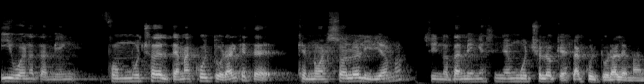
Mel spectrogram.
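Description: A man talks at a medium pitch with ordinary pitch variation. He hardly pauses. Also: fairly quick pace. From Venezuela, Caracas. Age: 30s. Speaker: engineer. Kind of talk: casual interview chat. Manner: halting, many repetitions.

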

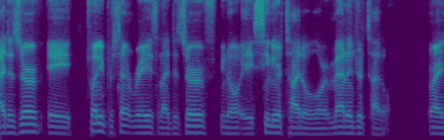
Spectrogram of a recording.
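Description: With a dry, close sound, no echo and a quiet background, a man speaks in a very deep, low voice at a fairly quick pace with monotone, flat intonation. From Nigeria. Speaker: podcast host and company co-founder. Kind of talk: casual chat. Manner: code-switching, more Nigerian when talking with Josh.

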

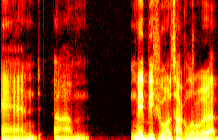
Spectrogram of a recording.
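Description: With an American accent and an ordinary speaking voice, a man talks at a moderate pace and medium pitch, using ordinary pitch variation. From US West, Los Angeles. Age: 20s. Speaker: student podcast host. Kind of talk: interview; scripted narration.

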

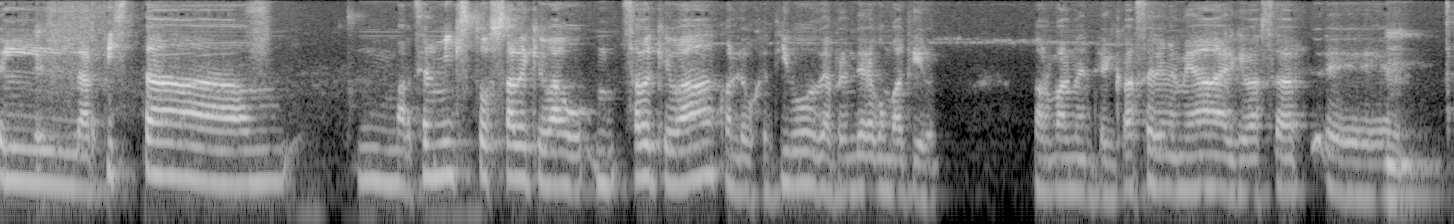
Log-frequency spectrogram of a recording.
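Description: With a normal speaking voice, a man speaks at a fairly slow pace and a fairly high pitch, showing ordinary pitch variation. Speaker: martial arts practitioner. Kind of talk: casual chat.

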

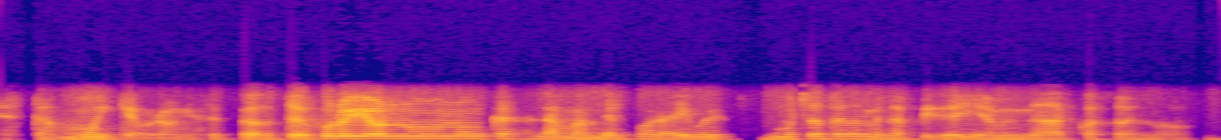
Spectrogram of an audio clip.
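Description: This man talks at a fairly quick pace with hardly any pauses. His pitch is fairly high and his intonation fairly even. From Guatemala. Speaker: podcast guest. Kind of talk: casual chat.

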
